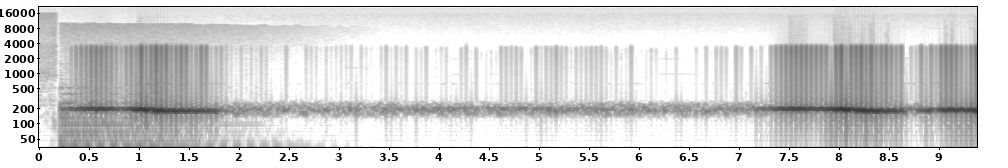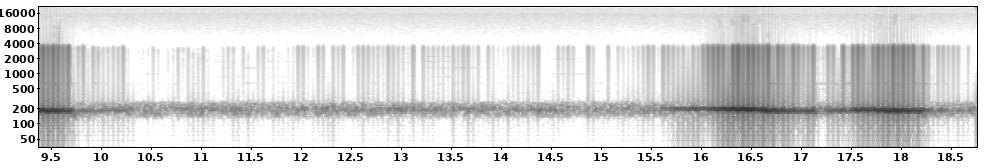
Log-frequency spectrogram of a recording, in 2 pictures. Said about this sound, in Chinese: 你听过蓝鲸的声音吗？蓝鲸作为世界上体型最大的哺乳类动物，让我们来听看看人类透过仪器捕捉到的蓝鲸声音吧。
